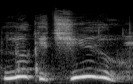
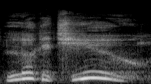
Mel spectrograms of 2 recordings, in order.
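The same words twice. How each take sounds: First: Higher coo. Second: Drawn-out slow doting coo. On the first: Owner gushing at her eating dog, high slow baby talk. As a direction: lift it up high and stretch it for the dog. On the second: Owner to her dog eating, slow doting coo. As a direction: dote on the dog slowly, lingering on you. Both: Real, not acted.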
